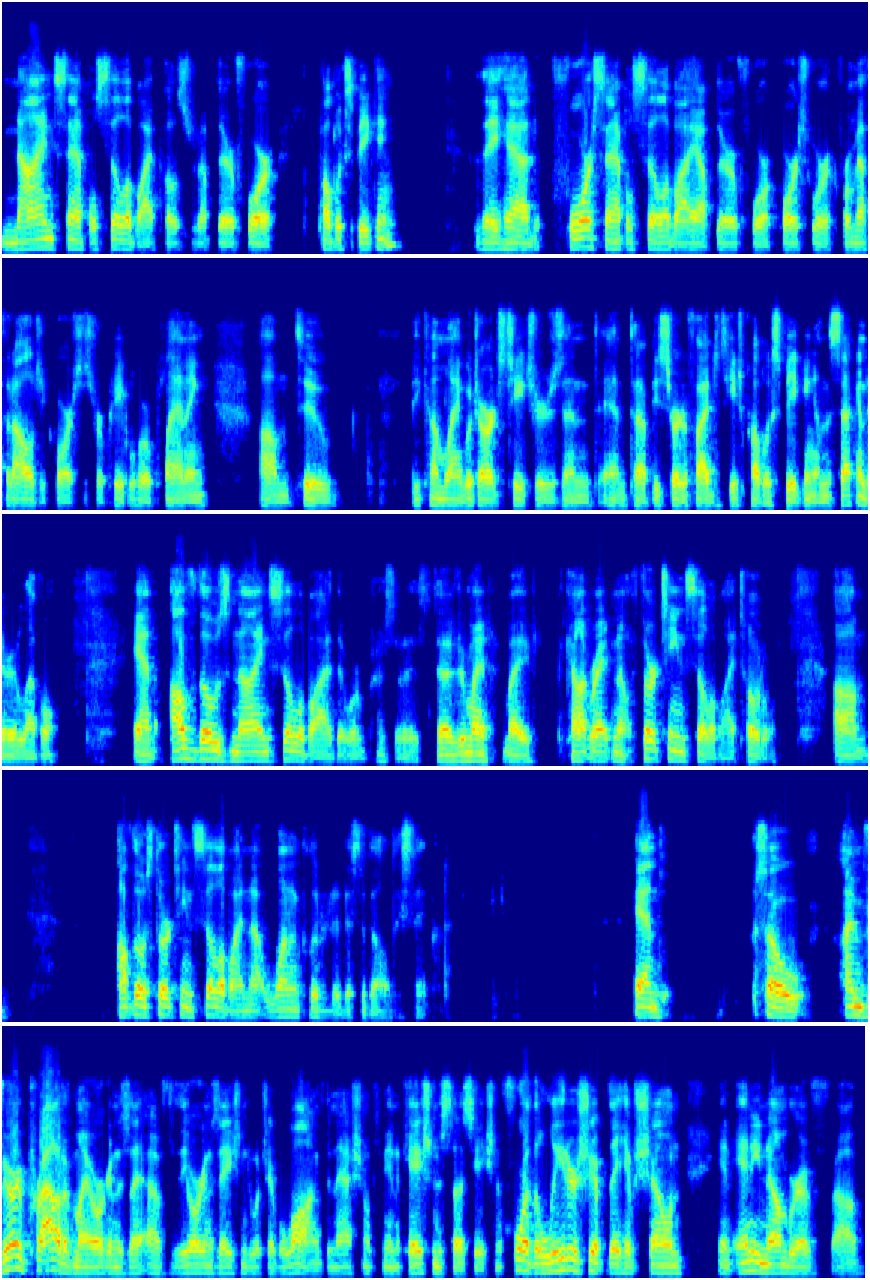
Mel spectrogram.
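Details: Adult man speaking; typical speech.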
